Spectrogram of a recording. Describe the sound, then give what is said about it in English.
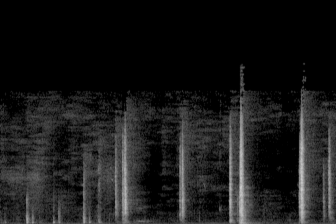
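A hospital door at Walter Reed Hospital is pushed shut with a solid thud, followed by a series of sharp, irregular clicks and clunks as it is locked, with no voices. “The door will be locked.”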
